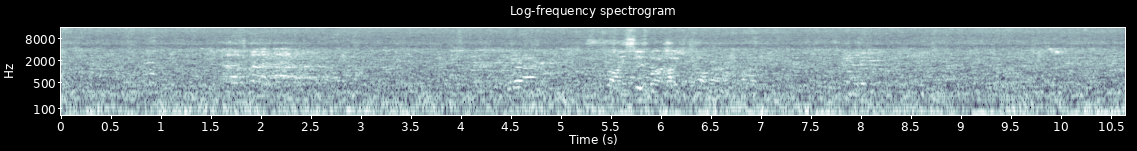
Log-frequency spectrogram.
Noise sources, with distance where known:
person or small group talking, near

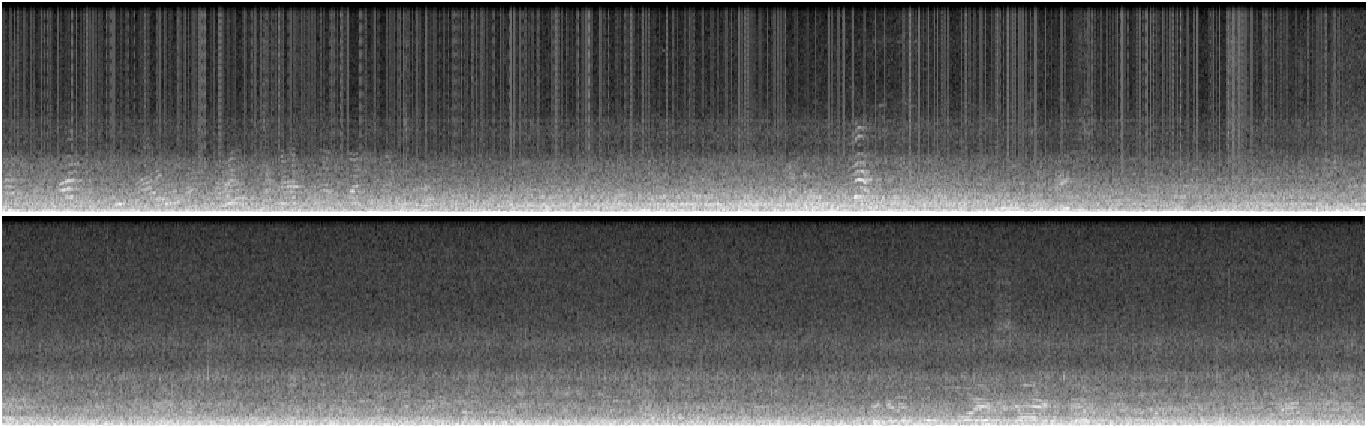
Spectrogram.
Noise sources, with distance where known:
person or small group talking

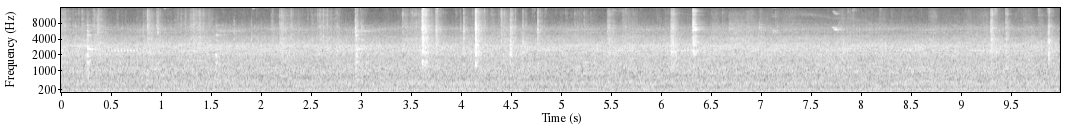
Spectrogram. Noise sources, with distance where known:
engine of unclear size

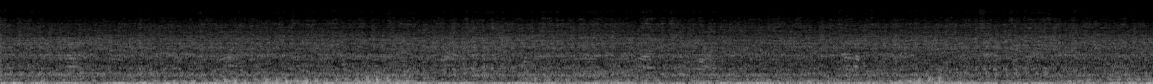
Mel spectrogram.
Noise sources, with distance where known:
unidentified powered saw, near; unidentified human voice, near

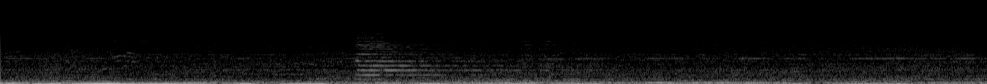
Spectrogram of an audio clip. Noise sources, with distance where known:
car horn, far

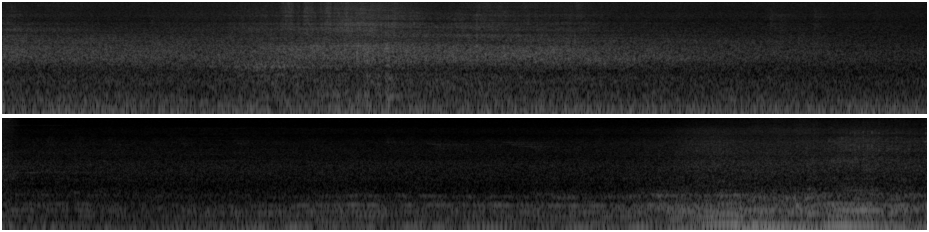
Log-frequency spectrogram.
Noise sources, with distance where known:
medium-sounding engine

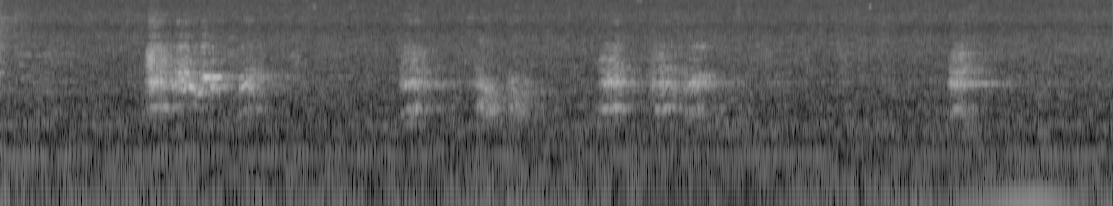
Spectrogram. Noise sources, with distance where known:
dog barking or whining, far

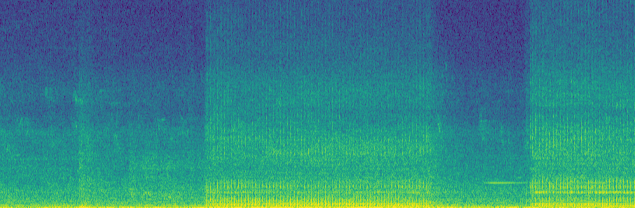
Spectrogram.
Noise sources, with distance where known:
jackhammer

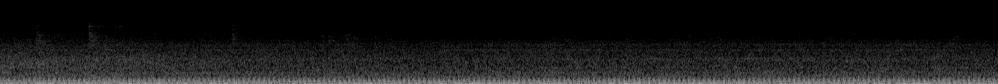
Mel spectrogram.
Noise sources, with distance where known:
small-sounding engine, near

